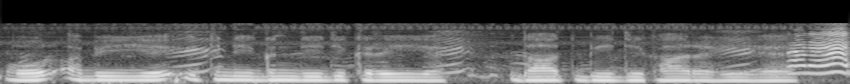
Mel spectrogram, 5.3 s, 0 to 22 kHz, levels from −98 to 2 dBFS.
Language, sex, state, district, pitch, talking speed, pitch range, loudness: Hindi, male, Haryana, Charkhi Dadri, 135 Hz, 145 wpm, 130-140 Hz, -16 LUFS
